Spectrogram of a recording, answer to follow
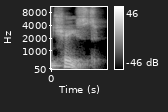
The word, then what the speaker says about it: chased: The ED is pronounced with a T in chased.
